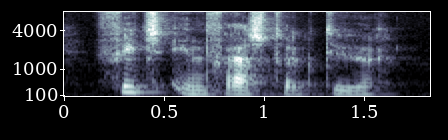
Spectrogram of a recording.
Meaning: cycling infrastructure
- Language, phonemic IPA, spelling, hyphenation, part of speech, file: Dutch, /ˈfits.ɪn.fraː.strʏkˌtyːr/, fietsinfrastructuur, fiets‧in‧fra‧struc‧tuur, noun, Nl-fietsinfrastructuur.ogg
